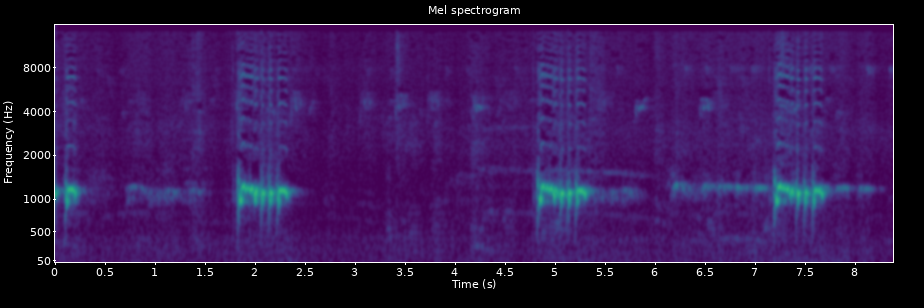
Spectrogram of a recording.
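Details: Local zebra doves calling back and forth as a lure for birds that have stopped singing: three rattling, rolling coo bursts, roughly three seconds apart, separated by softer, level coos from a more distant dove.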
